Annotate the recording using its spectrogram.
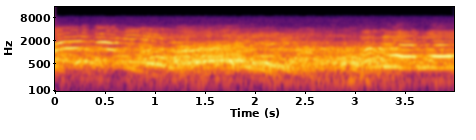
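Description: A crowd of men chants loudly.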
